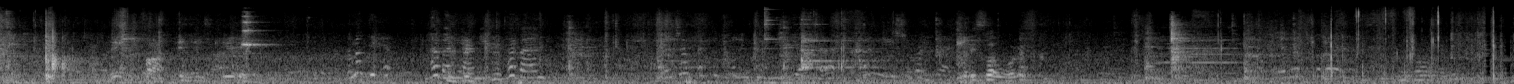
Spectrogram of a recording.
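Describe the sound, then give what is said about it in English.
Irregular metallic clanks and knocks ring out repeatedly from metal gates at a military wall checkpoint between Israel and the West Bank. People wait in line to pass through. The clanks sound over a steady crowd murmur, with shuffling footsteps and voices. “It's concrete, narrow, it's gray, and there are metal gates every few meters.”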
